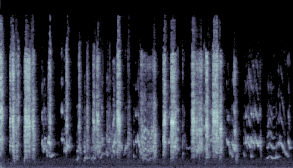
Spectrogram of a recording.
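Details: Budgerigar song as a rapid, steady stream of high chirps and scratchy notes, pulsing several times a second, ending in thinner twittering.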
